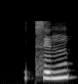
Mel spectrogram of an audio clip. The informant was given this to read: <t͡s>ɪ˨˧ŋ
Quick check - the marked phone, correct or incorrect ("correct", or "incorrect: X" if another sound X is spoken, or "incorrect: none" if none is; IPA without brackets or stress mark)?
correct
